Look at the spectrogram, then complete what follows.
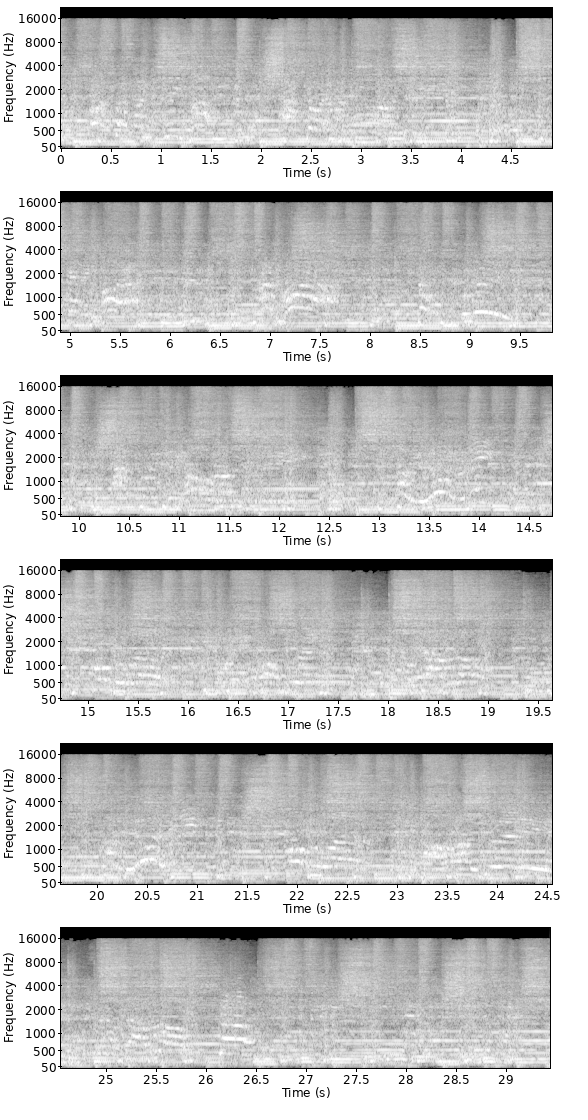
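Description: Live punk rock band playing: guitars, bass and drums with a singing voice, loud and steady throughout.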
